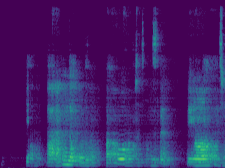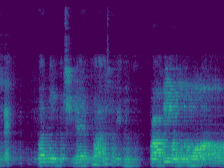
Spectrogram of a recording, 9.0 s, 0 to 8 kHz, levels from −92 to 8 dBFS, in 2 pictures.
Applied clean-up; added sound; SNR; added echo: neural mask model DeepFilterNet 3.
